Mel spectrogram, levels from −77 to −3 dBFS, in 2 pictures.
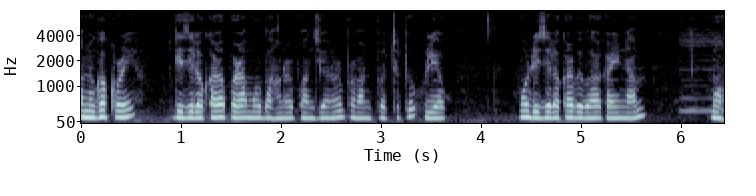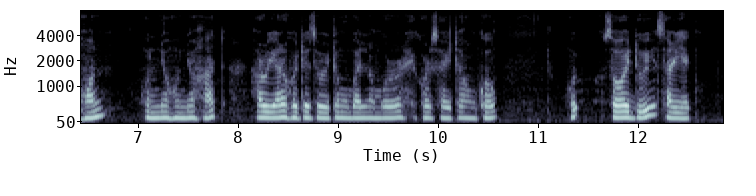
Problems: none marked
